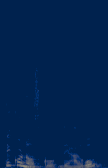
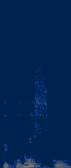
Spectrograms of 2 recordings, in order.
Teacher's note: And pay attention because I pronounce conozco with a lisp because I speak the Spanish that is spoken in Madrid and in Spain in general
